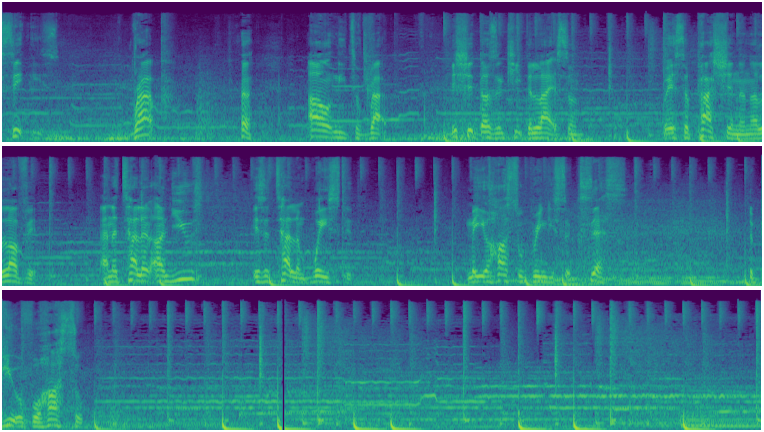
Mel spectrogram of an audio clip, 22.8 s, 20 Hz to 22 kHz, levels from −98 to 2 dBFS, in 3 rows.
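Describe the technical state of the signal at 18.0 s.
A gap between stream segments runs from 18.00 to 18.03 s: mismatched timestamps at a 6-second segment boundary leave a 34 ms hard-edged silence, with no sound lost.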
